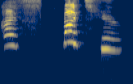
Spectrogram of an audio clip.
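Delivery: very high, squeaky, puffy voice. Recounting a player's game character, imitating him in Sunnyside's high squeaky voice. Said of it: "in a voice much higher than this and much more squeaky and puffy".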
